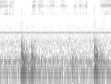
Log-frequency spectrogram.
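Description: Stylus writing on the glass of an interactive display panel: faint scratching of the pen tip with two brief louder strokes, about half a second in and near the end.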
